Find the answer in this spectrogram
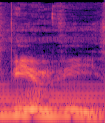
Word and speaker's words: BMW: pronounced v yes it's vmv so it's a romantic it's a romantic language so the w becomes v and in some other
